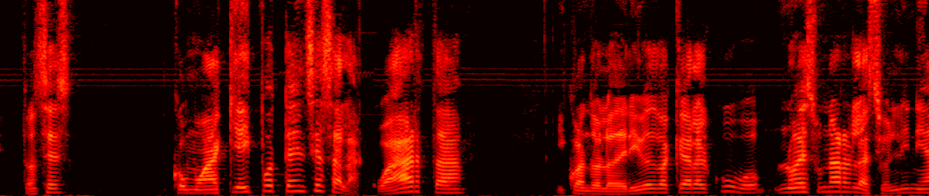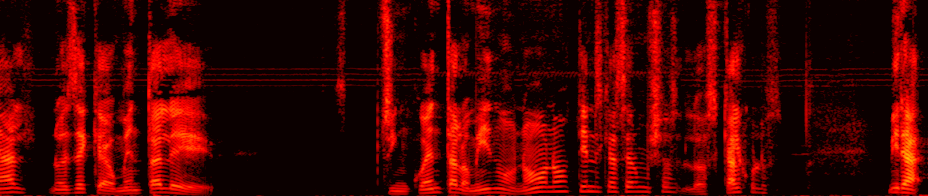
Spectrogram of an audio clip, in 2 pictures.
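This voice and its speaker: Male math tutor, slightly high, very expressive pitch, chatty step-by-step explainer. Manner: chatty, addresses the student directly, explains step by step. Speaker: math teacher. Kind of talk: informal whiteboard lesson.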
